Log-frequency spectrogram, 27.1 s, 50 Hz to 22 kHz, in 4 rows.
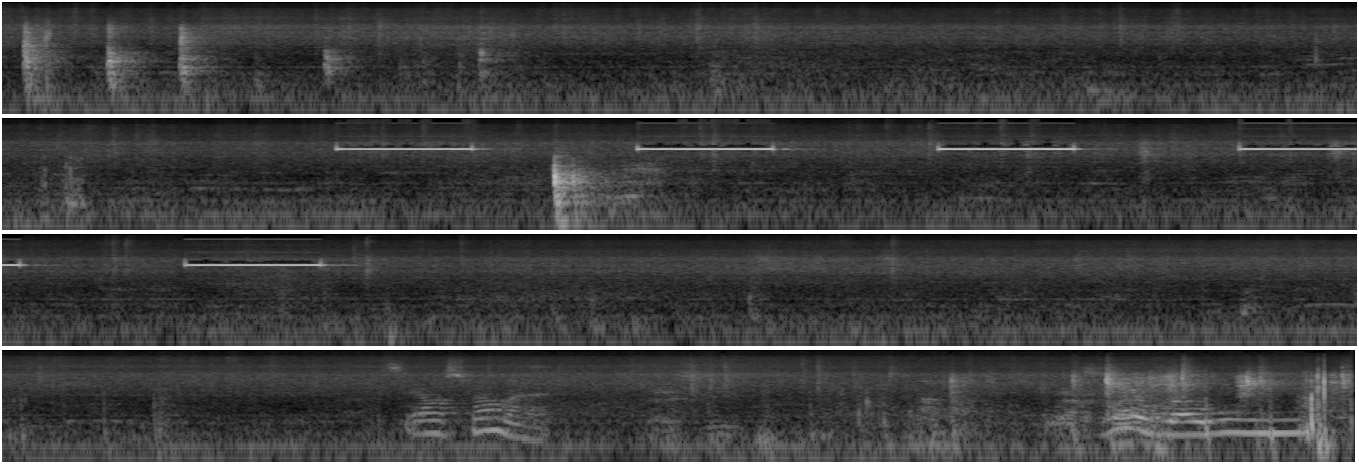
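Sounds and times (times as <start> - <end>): rice cooker beeping: 8.5 - 9.4, 10.0 - 10.9, 11.5 - 12.4, 13.0 - 13.9, 14.5 - 15.4.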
